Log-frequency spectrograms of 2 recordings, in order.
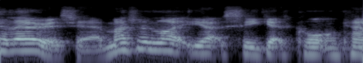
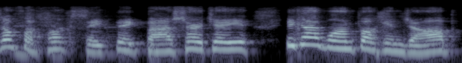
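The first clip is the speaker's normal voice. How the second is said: higher, exasperated put-on Northern Irish; Northern Irish accent; 7 semitones higher, 5 dB louder than usual. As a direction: berate the crew in mock Northern Irish. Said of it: "He goes".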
